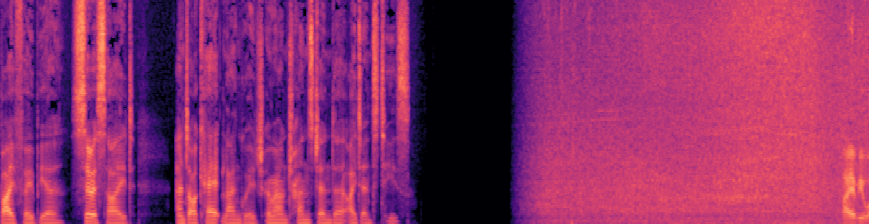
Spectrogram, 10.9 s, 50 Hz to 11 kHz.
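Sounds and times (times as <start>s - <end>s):
speech: 0.0s - 5.2s, 10.5s - 10.8s
street traffic with rumbling engines at a traffic island: 6.5s - 10.8s.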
